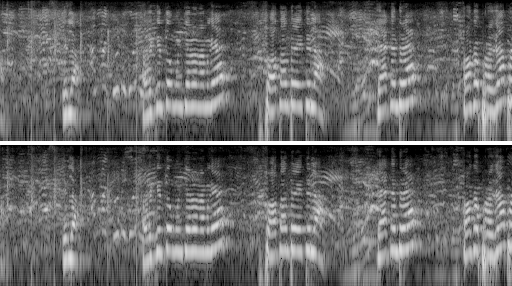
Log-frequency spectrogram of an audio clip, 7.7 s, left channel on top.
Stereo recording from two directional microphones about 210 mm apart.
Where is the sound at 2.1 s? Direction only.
20° left (ahead or behind).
